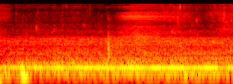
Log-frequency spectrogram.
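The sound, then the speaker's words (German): A motorboat engine at sea drones steadily as it is given throttle, a loud low hum over a wash of water and spray noise, holding at a constant pitch for the whole stretch with no voices. “Warum muss man das zerstören durch Motorboote, die laut sind, die Umwelt verpesten?”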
